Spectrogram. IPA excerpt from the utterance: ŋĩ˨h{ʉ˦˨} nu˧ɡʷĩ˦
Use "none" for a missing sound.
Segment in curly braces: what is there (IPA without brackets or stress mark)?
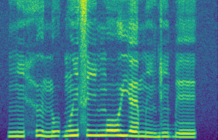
ɨ˦˨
